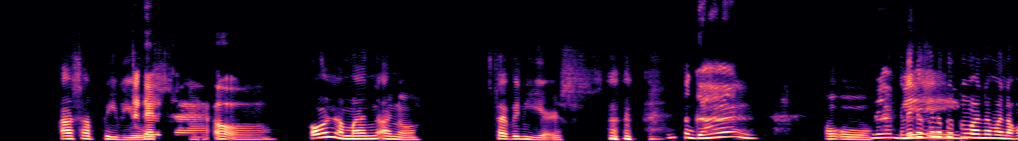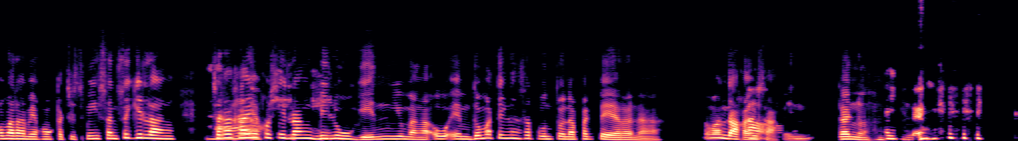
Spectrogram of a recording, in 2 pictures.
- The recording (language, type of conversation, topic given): Filipino, unstructured, Ano ang ipinagmamalaki mong pinakamalaking tagumpay sa trabaho?
- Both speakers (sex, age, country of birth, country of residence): female, 25-29, Philippines, Philippines; male, 30-34, Philippines, Philippines
- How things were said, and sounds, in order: laugh; laughing while speaking: "gano'n"; laughing while speaking: "Ayun"; laugh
